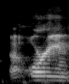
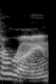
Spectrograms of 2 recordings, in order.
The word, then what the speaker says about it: Orion: some stupid pronunciations too it's like orian Township no it's Orion it's not orian well there's a hail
